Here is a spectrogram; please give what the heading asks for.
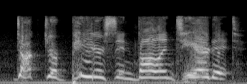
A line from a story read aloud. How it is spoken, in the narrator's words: His shout rattled within the room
